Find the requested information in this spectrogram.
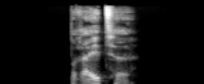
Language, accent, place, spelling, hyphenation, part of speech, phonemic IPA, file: German, Germany, Berlin, Breite, Brei‧te, noun / proper noun, /ˈbʁaɪ̯tə/, De-Breite.ogg
- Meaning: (noun) 1. breadth, width 2. latitude; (proper noun) a surname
